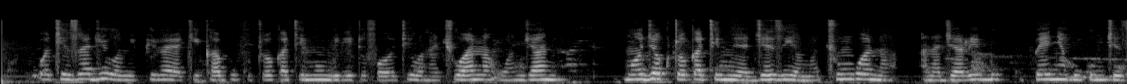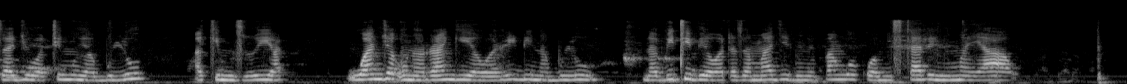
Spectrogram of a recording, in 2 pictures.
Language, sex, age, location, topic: Swahili, female, 18-24, Nairobi, education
